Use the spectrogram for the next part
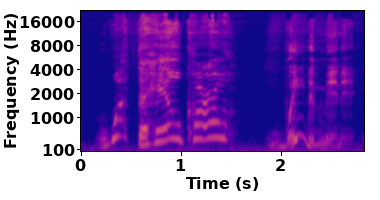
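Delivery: incredulous. Retold or imitated. Alarmed reaction to Carl.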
